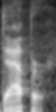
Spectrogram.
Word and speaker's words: Dapr: So the first thing that I thought of when I started looking at Dapper was there are a few other projects called Dapper that are spelled like this or spelled slightly differently.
